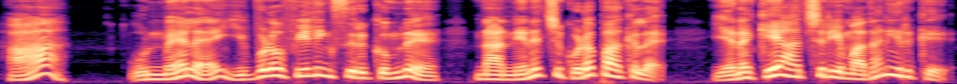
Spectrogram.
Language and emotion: Tamil, surprised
